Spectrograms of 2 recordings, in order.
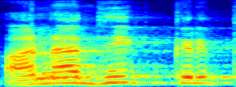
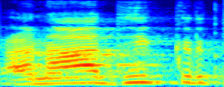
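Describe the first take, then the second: First: The second syllable has a short 'a' vowel. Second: The second syllable has a long 'aa' vowel. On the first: The speaker calls it right. "अनधिकृत होता है" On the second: The speaker calls it wrong. "अनाधिकृत नहीं होता है मित्रों"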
